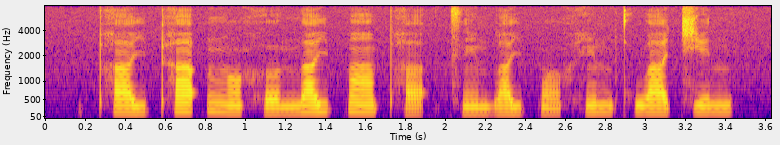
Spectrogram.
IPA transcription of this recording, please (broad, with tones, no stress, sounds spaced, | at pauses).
pʰ a˧ j pʰ a˦ ʔ ŋ ɔ̃˧ h o˧ n̪ a˦ j p ã˦ pʰ a˨ ʔ t͡s ĩ˧ b a˧ j p ɔ̃˨˩ h ĩ˥˧ m kʰ w a˥˧ t͡ɕ i˦ n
